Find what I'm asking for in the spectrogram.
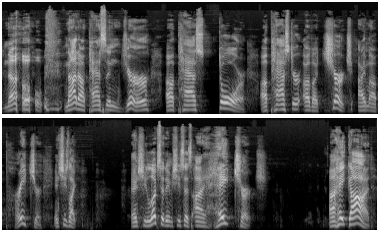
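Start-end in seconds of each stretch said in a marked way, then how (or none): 0.0-8.3 drawn-out, over-enunciated correction; acting out a patient clarification, very slowly. Correcting a mishearing of pastor. 11.4-12.8 slow, drawn-out declaration of dislike; imitating a hostile stranger; acted disdain. Acting woman's hostility to church. 14.1-14.9 loud, raised-pitch declaration; imitating a hostile stranger, forcefully; acted hostile outburst. Acting woman's escalating hostility.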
